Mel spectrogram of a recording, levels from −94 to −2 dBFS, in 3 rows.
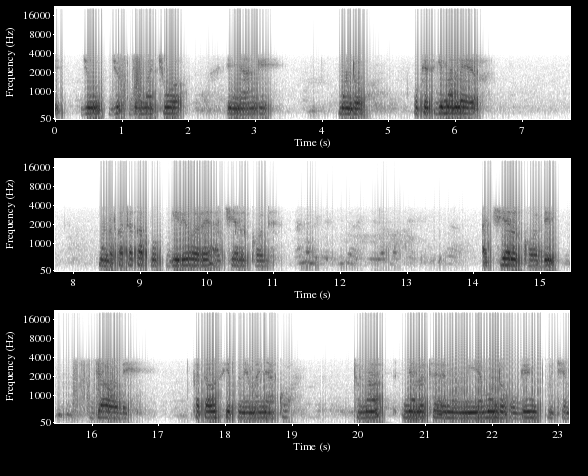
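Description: Buffer tearing runs through the whole clip as a robotic buzz near 43.1 Hz, which fits a 1024-sample buffer whose writer and reader have drifted into each other. In every period roughly a sixth of the audio is stale, from around 70 ms earlier, and it is spliced in with hard edges. The buzz rides on the speech and falls away when the speech stops.

Loose connector crackle appears from 0.97 to 1.31 s and again from 15.72 to 16.34 s. Each time, a bad contact makes and breaks in rapid succession. That chops the signal into an irregular burst of scratchy crackle.

Packet loss on an ADPCM call opens a hard-edged hole from 19.44 to 19.52 s, between "kata osiepne manyako" and "to ma nyalo temo", and a second one from 22.76 to 22.81 s. Roughly 20 ms and 40 ms of audio are lost. After each gap the decoder's predictor and step size no longer match the sender's, so the speech comes back slightly distorted before it settles. 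All of this sits inside the 300 to 3500 Hz telephone band of the G.726 link.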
